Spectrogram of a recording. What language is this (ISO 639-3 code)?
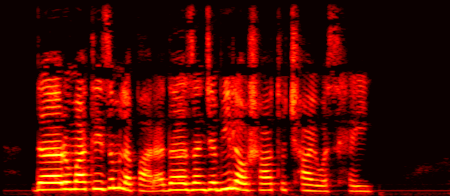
pus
